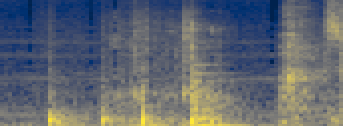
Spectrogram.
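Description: Knuckles knock on a sourdough loaf after an hour of baking to check that it is cooked through. Five short, dull, hollow thumps with a low body and almost no ring, and the solid sound shows the loaf is baked well.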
